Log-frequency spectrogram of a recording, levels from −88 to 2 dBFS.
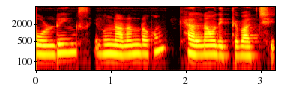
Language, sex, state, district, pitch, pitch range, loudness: Bengali, female, West Bengal, Purulia, 185 Hz, 180-195 Hz, -21 LUFS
